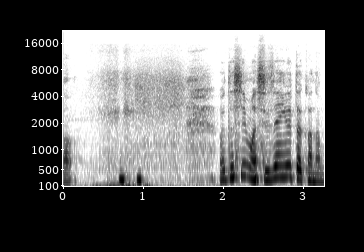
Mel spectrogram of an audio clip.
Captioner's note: laughing at the memory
